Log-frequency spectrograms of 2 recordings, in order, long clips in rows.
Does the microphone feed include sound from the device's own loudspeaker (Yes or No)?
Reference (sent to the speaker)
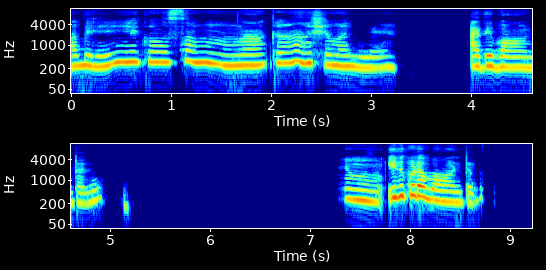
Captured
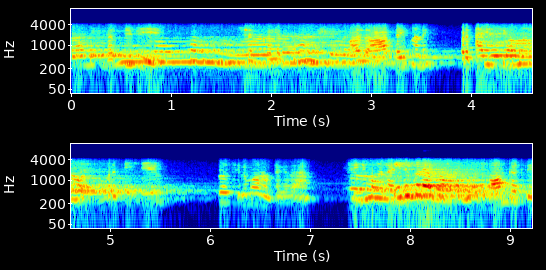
Yes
